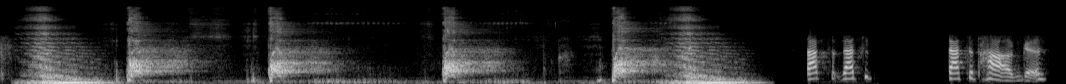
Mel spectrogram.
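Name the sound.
dog barking and growling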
